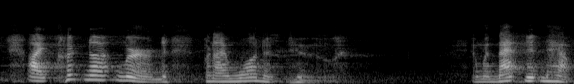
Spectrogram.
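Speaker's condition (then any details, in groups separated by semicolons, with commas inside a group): Severe cleft palate with lisp; congenital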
